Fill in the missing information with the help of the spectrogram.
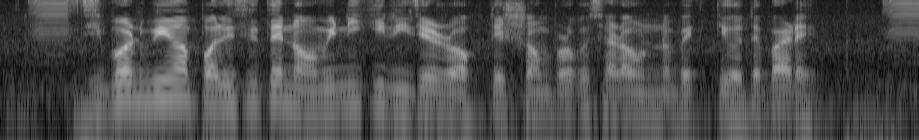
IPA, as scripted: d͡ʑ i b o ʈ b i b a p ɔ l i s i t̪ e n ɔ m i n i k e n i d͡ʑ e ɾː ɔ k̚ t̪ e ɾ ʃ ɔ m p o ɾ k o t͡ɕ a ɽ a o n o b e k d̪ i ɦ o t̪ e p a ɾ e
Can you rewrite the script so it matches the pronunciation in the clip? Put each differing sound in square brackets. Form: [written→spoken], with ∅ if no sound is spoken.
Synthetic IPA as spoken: d͡ʑ i b o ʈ b i [b→m] a p ɔ l i s i t̪ e n ɔ m i n i k [e→i] n i d͡ʑ e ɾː ɔ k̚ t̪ e ɾ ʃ ɔ m p o ɾ k o [t͡ɕ→t͡ɕʰ] a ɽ a o [n→nː] o b e k [d̪→t̪] i ɦ o t̪ e p a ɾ e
